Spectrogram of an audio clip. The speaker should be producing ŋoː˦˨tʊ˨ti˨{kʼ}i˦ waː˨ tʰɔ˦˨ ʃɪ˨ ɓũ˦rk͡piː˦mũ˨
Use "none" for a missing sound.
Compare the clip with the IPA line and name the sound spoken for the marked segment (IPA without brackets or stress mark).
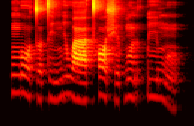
ŋ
